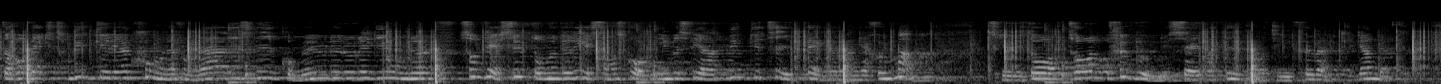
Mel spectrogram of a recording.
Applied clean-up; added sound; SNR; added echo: none; Crackle; 4 dB; reverberation time 2.4 s.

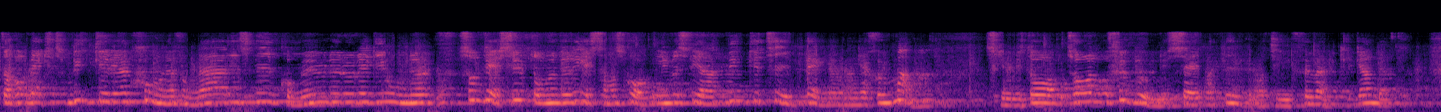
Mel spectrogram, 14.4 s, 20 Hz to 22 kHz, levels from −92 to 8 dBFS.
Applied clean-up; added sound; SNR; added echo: neural separator model SepFormer DNS4.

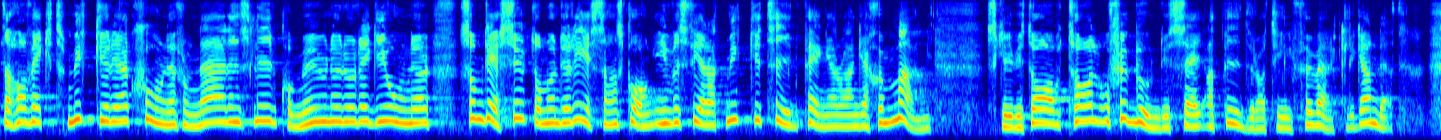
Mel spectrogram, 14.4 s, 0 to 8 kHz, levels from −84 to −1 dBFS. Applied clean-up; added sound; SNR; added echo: none; none; none; none.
